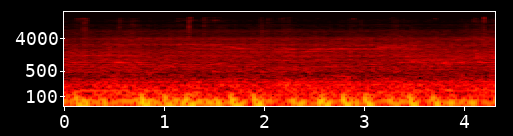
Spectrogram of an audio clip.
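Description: Wind buffeting a handheld phone's microphone outdoors: an uneven low rumble that rises and falls throughout, with faint steady tones in the background.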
